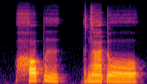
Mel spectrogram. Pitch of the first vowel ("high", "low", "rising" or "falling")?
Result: rising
